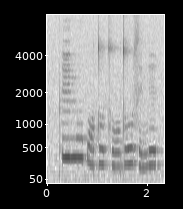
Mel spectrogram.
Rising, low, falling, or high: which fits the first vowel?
high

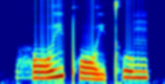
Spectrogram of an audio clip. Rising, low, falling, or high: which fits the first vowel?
rising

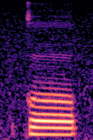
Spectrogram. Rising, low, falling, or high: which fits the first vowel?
high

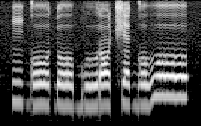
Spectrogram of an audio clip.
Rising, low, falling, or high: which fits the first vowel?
low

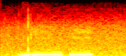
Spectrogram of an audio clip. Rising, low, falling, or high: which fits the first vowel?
rising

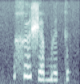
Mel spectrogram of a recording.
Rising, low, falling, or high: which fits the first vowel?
high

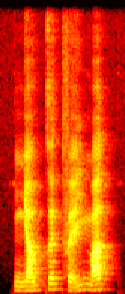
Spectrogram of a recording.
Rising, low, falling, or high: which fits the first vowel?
rising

